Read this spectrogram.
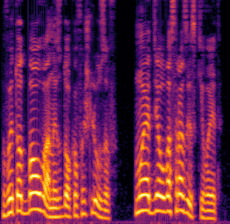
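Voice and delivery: loud, high indignant recognition; shocked and outraged; aghast accusation. A narrator's reading. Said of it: "ахнула она".

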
